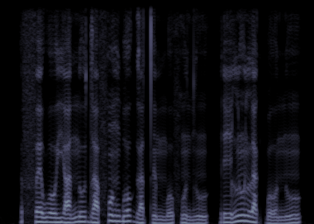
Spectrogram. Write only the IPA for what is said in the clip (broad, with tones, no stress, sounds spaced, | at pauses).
f ɛ˦ w o˦ j a˧ n u˦ d a˧ f ɔ̃˦ ɡ͡b o˦ ɡ a˧ t ɛ̃˨ m o˨˦ f ũ˦˨ d ũ˧ | ɾ i˧ l ũ˦ l a˦˨ k͡p o˨ n ũ˨˦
